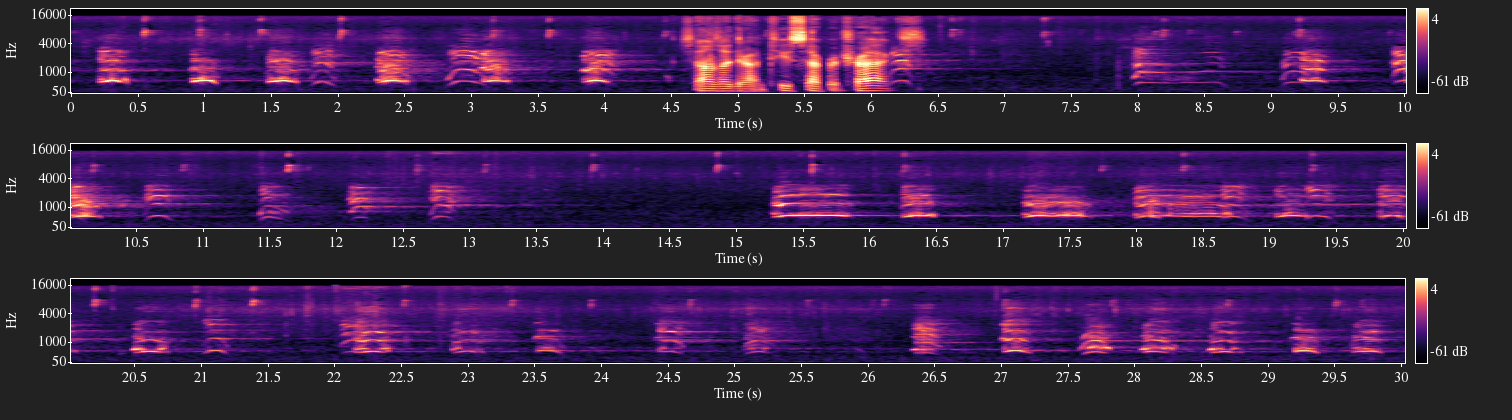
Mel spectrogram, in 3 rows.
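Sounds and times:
dogs baying: 0.2s - 4.3s, 7.9s - 13.2s, 15.3s - 25.6s, 26.3s - 30.0s.

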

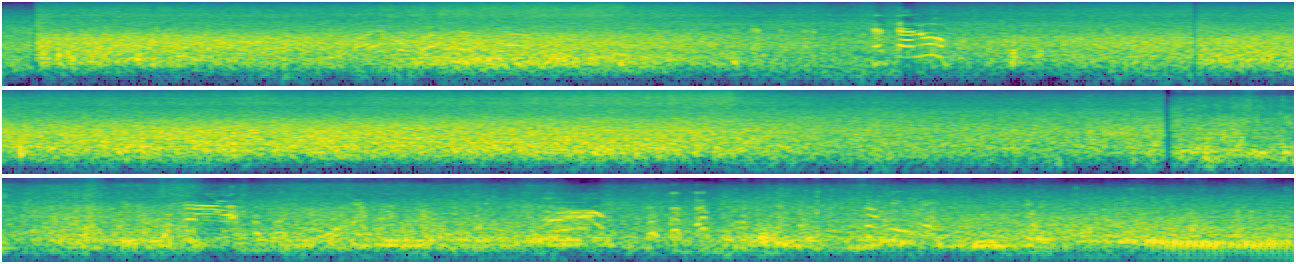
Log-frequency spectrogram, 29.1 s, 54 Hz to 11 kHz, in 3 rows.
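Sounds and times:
rough water: 0.0s - 29.0s
surf on pebble beach: 0.0s - 29.0s
wind noise on microphone: 0.0s - 29.0s.

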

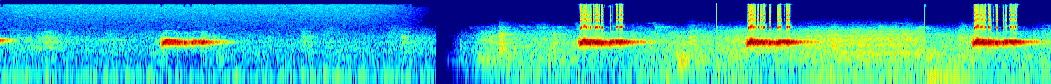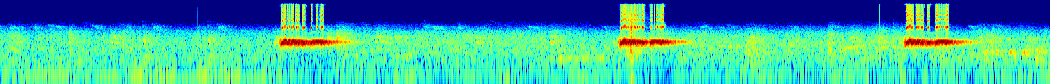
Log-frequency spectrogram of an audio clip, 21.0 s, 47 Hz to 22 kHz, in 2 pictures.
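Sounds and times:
dove cooing: 1.6s - 2.4s, 5.8s - 6.5s, 7.5s - 8.1s, 9.7s - 10.4s, 13.3s - 14.1s, 16.7s - 17.4s, 19.4s - 21.0s.

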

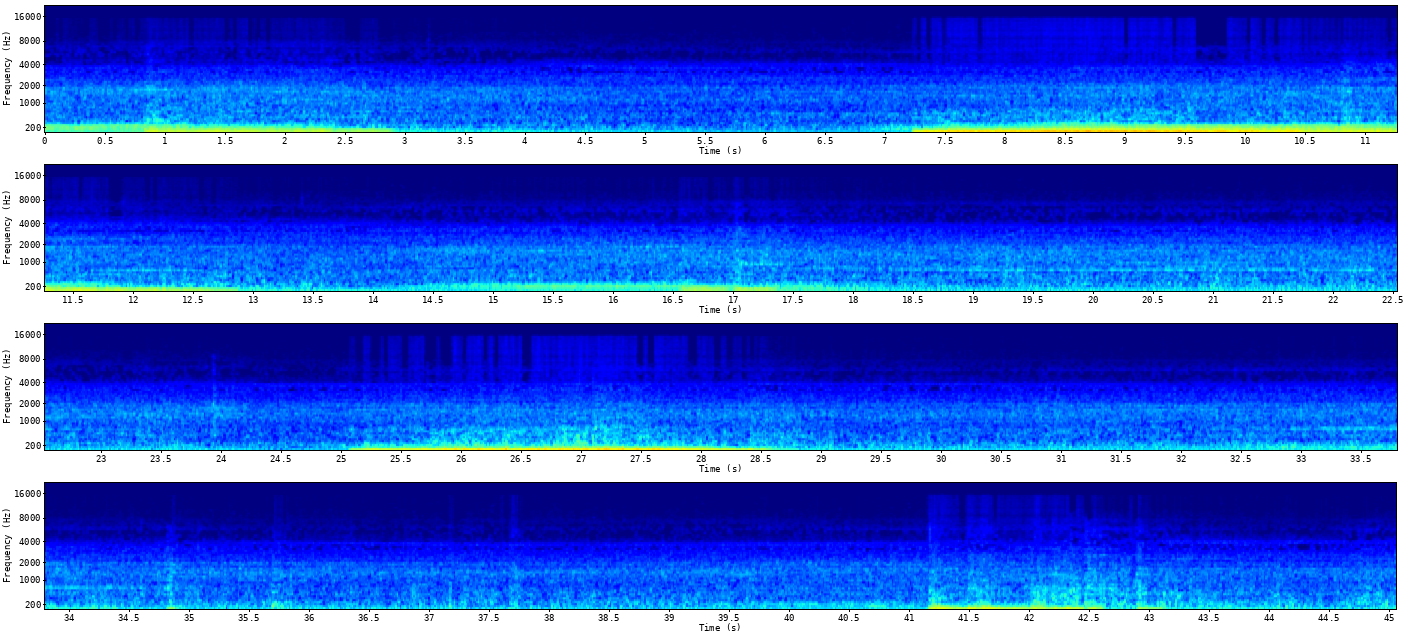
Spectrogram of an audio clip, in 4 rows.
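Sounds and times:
road noise: 0.0s - 45.0s
motorcycle engine under throttle: 7.2s - 30.4s.

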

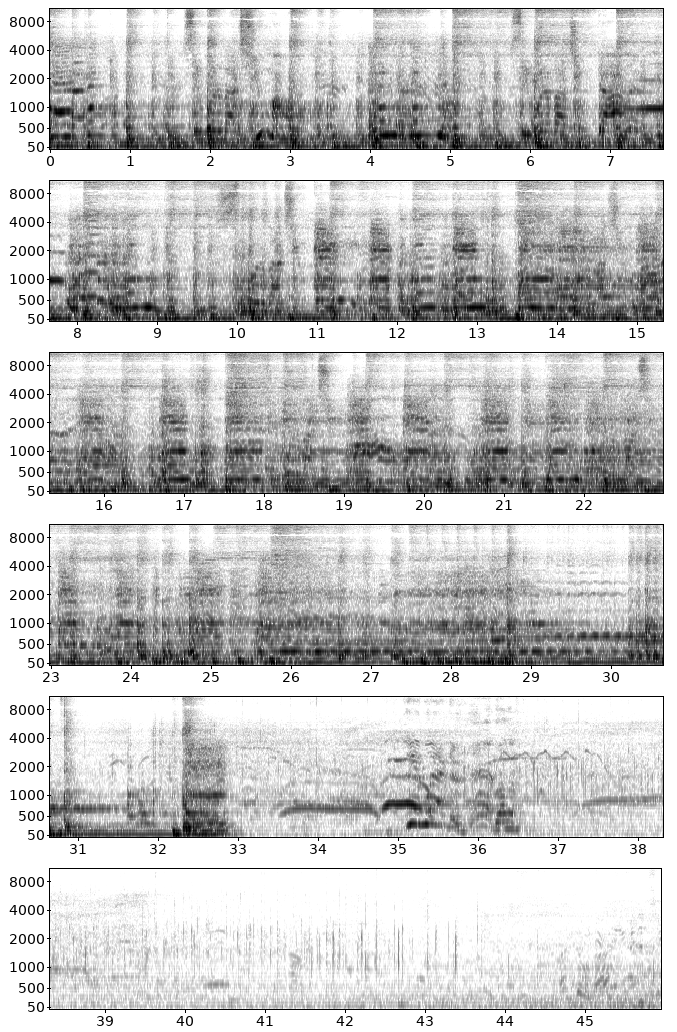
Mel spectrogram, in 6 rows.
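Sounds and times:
drum kit: 0.0s - 33.0s
electric guitars: 0.0s - 33.8s
bass: 0.0s - 38.1s.

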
